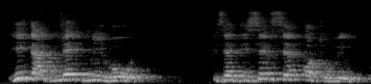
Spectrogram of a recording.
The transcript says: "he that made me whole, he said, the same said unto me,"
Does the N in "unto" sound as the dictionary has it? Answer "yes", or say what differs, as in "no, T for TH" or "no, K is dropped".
no, N is dropped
